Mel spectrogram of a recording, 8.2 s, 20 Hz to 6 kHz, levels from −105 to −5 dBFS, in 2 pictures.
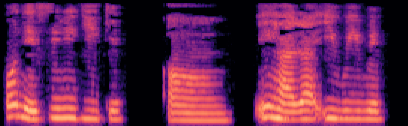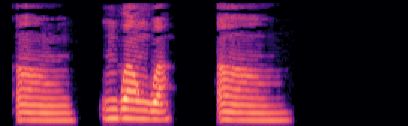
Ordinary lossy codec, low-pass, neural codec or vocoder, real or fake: MP3, 24 kbps; 5.4 kHz; none; real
